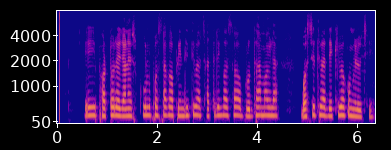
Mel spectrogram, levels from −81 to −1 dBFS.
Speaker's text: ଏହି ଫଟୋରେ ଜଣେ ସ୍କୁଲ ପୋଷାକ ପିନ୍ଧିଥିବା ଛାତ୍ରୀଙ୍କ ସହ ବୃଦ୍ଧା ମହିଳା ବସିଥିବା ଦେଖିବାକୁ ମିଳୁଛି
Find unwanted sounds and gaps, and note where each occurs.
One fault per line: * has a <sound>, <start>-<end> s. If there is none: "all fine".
all fine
